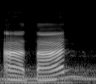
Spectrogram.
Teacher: Lalu ketika waqaf dibaca dengan dua cara, bisa atani artinya menetapkan ya, atau membuang ya menjadi atan gitu. Ketika waqaf dengan membuang ya dalam bacaan boleh dengan sukun sempurna berarti atan atau dengan raum.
